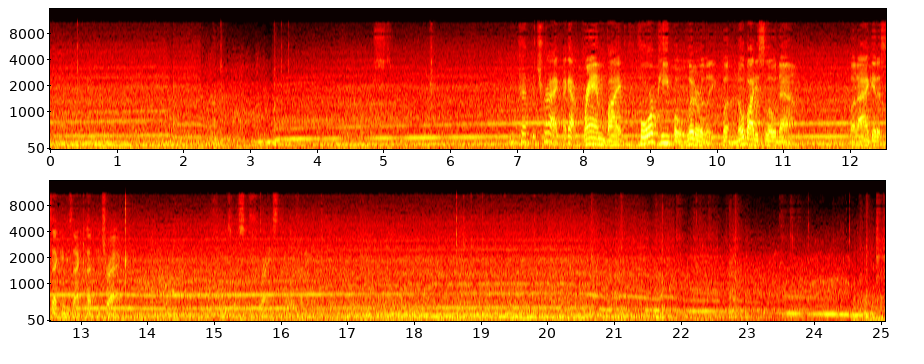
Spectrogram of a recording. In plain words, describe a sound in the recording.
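A racing car engine drones steadily at high revs, its pitch climbing and dropping as gears change.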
